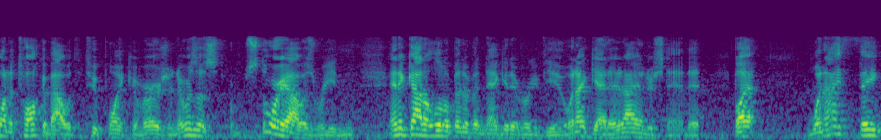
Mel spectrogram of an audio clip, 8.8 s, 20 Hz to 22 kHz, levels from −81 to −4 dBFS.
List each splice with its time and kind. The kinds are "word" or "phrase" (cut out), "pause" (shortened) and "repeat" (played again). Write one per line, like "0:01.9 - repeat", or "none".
0:07.3 - pause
